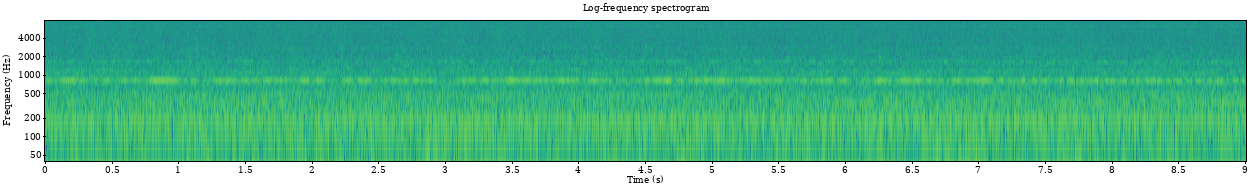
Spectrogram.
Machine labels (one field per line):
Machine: pump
